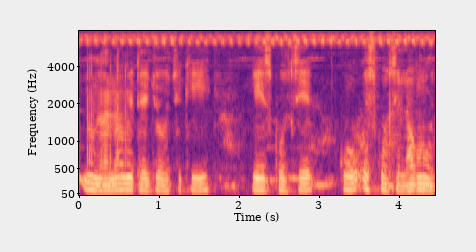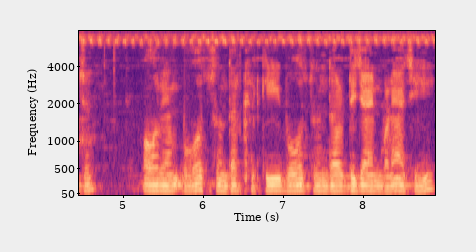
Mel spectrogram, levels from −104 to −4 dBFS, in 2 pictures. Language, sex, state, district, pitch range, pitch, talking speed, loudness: Garhwali, male, Uttarakhand, Tehri Garhwal, 100-115 Hz, 105 Hz, 160 wpm, -18 LUFS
